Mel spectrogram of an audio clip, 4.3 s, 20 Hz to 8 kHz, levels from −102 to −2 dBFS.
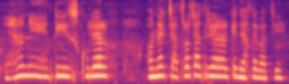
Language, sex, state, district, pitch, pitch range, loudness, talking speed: Bengali, female, Assam, Hailakandi, 305 Hz, 280-320 Hz, -13 LUFS, 110 wpm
